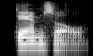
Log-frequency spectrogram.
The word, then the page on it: damsel: American English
